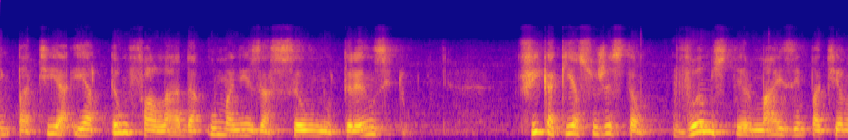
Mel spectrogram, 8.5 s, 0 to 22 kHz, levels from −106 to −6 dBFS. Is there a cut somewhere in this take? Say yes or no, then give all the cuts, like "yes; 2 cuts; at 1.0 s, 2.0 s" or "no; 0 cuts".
no; 0 cuts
